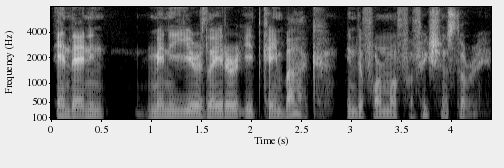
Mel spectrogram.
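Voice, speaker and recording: A man's voice: medium pitch, level tone, a little fast, a bit bright, dry recording, clean studio sound. A man, a Spanish speaker, telling stories reflectively as an interview guest. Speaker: guest author, former journalist.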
